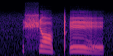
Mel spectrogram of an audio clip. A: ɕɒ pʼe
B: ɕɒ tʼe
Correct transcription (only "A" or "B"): A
